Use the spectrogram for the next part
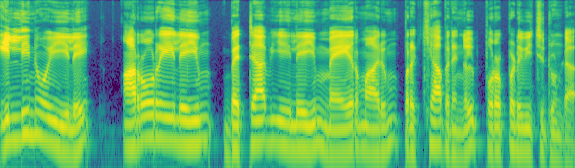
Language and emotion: Malayalam, neutral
